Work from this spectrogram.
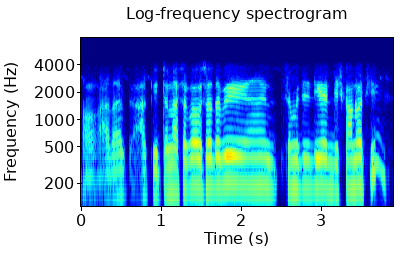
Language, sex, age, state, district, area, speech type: Odia, male, 30-45, Odisha, Balasore, rural, conversation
